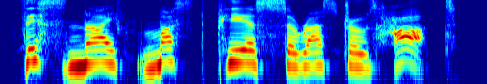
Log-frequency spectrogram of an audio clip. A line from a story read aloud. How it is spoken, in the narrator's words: she thundered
